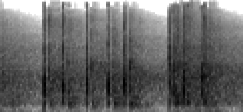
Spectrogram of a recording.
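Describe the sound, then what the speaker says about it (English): Sampled hand claps from the ProjectSAM Lineage Percussion library, a handful of crisp, close claps in quick uneven clusters with a short pause between the two groups. "hand claps. You've got groups here and singles there."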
